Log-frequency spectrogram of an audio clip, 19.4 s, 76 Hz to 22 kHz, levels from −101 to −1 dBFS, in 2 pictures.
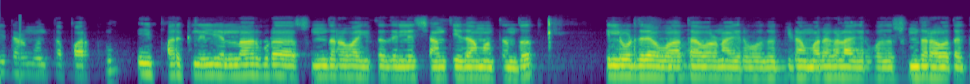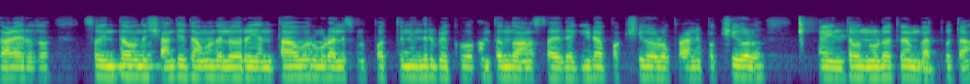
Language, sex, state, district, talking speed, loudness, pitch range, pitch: Kannada, male, Karnataka, Bellary, 145 wpm, -19 LUFS, 125-130 Hz, 125 Hz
